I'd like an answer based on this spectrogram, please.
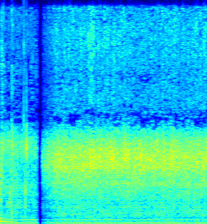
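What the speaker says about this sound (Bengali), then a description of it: "এখন এটাকে ভালো করে ভাজতে হবে।" Garlic and green chilies sizzle steadily in hot oil for a masoor dal tadka, a continuous close frying hiss broken by one brief silence near the start.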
